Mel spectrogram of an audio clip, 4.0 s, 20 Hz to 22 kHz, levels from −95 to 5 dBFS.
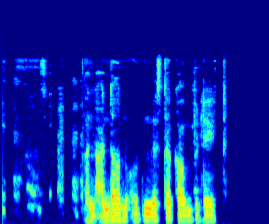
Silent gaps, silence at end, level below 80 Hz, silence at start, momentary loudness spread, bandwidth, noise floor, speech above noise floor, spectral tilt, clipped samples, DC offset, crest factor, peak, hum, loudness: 1.02-1.06 s; 0.65 s; -68 dBFS; 0.05 s; 22 LU; 8.2 kHz; -51 dBFS; 22 dB; -6.5 dB/octave; under 0.1%; under 0.1%; 20 dB; -12 dBFS; none; -30 LUFS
